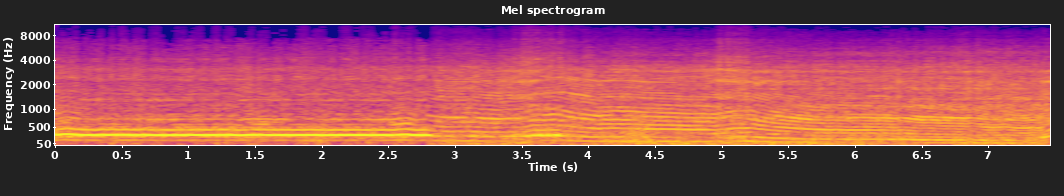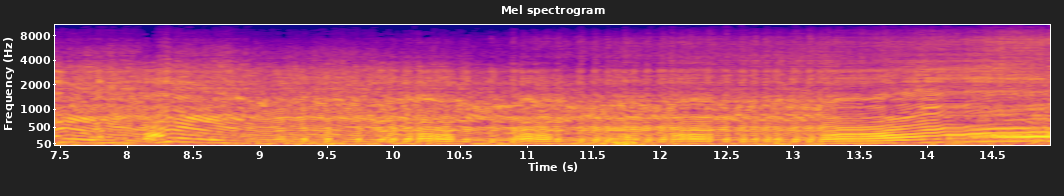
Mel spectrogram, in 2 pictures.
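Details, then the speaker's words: 1995 Honda CR250 two-stroke dirt bike with a different carburetor fitted, 55 pilot and 175 main jets: idles steadily, then stumbles and hesitates on each throttle opening; bog persists, carburetor ruled out. "all right unfortunately other carb made no difference still doing the same thing so we can completely rule out the carburetor"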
